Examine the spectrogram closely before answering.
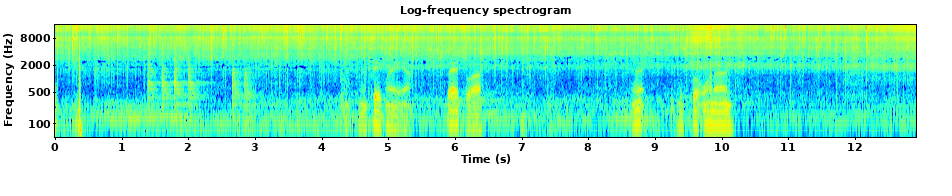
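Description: Burger patties sizzle steadily on a hot griddle.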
